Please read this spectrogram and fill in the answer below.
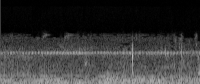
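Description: Quiet, steady background of flowing creek water with a faint constant high whine, and a single faint click about a second and a quarter in.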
